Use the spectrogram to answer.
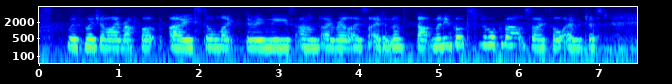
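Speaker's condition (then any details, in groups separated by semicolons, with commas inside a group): No condition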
